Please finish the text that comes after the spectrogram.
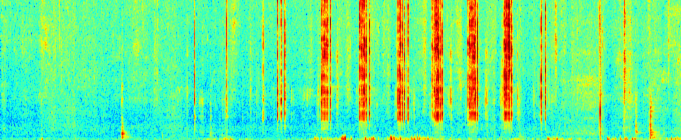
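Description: An oil drain plug being screwed back into a vehicle's sump, heard as quiet, close ratcheting clicks in a quickening series of short metallic ticks, without any voices.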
